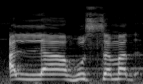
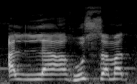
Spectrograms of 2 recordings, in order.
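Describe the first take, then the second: No difference in how they are said.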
